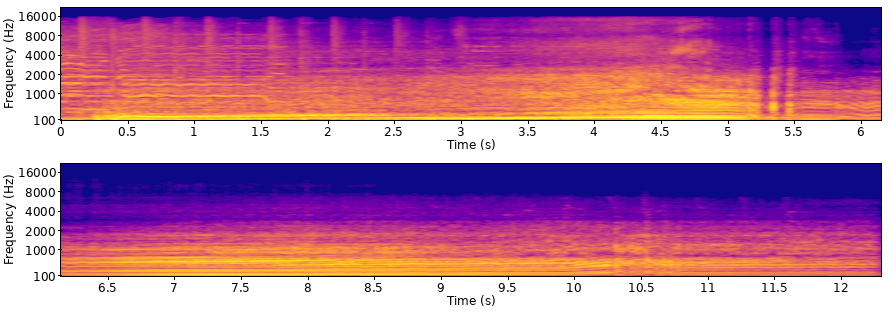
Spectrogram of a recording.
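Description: Rally car engine pulling hard, its revs climbing steadily, with a sudden break about halfway through before it picks up again and rises once more near the end. The beat of a pop song fades out in the first second or so.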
